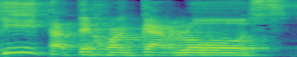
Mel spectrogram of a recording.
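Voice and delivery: mock rude, pushy, impolite delivery. Retelling how a family member brushes someone aside: imitating Juan José's rude order. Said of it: "no seas grosero".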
